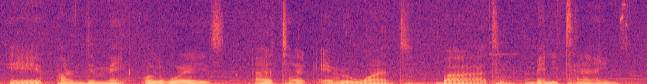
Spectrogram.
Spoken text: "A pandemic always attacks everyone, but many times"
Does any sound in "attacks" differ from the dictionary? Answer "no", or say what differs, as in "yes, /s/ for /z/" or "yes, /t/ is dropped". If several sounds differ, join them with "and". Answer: yes, /s/ is dropped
